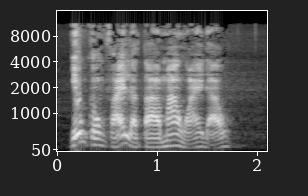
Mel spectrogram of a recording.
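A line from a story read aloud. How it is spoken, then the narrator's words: Cold indifferent. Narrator (Vietnamese): Bích Liên Hoa dững dưng lạnh lùng nói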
